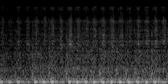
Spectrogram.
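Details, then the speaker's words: Yamaha Vixion new model, owner complains engine runs rough, block recently rebuilt: single-cylinder idle with rough uneven pulse and faint metallic clatter; mechanic suspects loose cam chain, automatic tensioner converted to manual. "bisaar ini dugaan saya ada pada sentrik ya atau keteng biasa orang bilang dan ini pengencang otomatisnya otomatis tensionernya dibuat manual mungkin karena ada kerusakan sebelumnya"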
